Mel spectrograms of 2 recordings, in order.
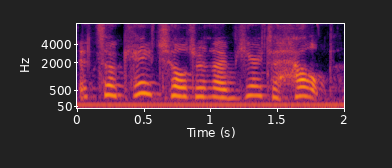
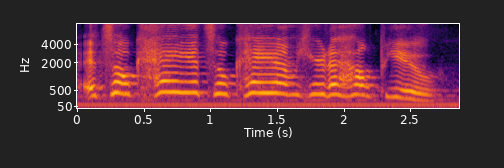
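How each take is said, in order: First: Hushed, higher soothing voice; calm the little ones softly; soft reassuring. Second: High, bright coaxing reassurance; eager reassuring. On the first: Frida soothing the children. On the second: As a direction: coax the child, pitched up. Frida approaching the child. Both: Acted.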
